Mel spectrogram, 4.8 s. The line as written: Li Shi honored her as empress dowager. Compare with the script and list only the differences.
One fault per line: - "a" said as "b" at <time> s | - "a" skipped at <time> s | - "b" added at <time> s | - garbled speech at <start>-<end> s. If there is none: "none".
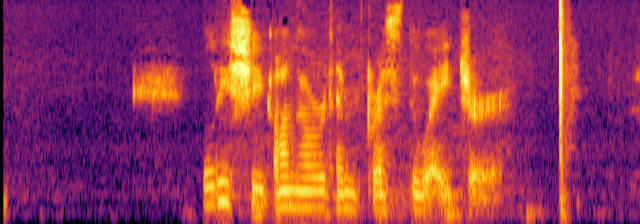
- "her as" skipped at 2.5 s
